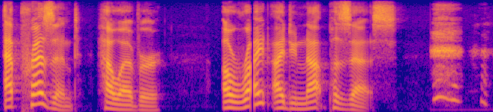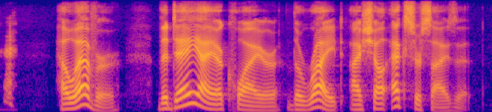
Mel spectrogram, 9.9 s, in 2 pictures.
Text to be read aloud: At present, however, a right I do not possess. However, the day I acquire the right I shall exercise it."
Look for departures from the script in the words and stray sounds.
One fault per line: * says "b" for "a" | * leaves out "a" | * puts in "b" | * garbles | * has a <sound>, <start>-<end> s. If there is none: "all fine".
* has a dropout, 2.5-2.5 s
* has a laugh, 4.3-5.1 s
